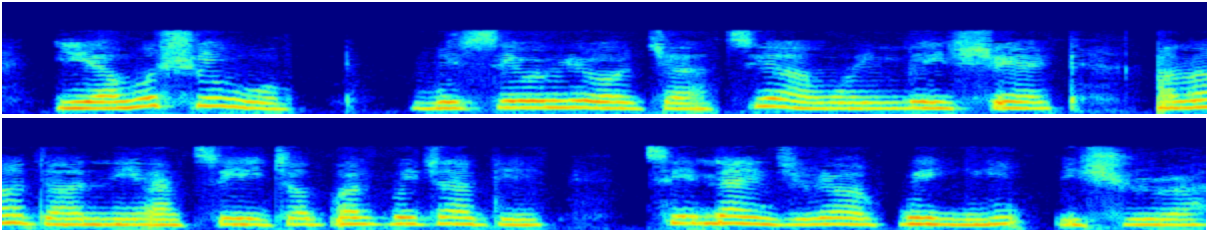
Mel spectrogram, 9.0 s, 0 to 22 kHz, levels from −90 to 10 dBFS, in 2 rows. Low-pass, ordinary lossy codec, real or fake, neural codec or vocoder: 10.8 kHz; AAC, 24 kbps; fake; codec, 24 kHz, 1.5 kbps, HILCodec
